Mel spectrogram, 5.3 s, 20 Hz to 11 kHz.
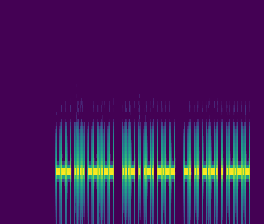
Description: Morse code, heard as a keyed tone, about 44 wpm, 700 Hz. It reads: OH, VERY NICE.
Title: Sentences from Top 1100 Words 45wpm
